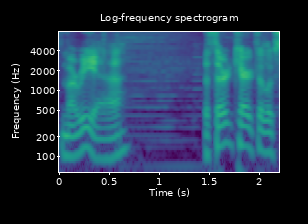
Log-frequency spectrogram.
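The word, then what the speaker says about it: 真里亞: Of course, that is pronounced Maria.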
